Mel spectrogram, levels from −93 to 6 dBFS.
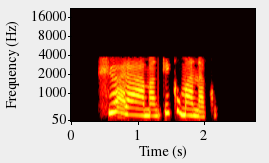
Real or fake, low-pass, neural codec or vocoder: fake; 3.6 kHz; vocoder, 24 kHz, 100 mel bands, Vocos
